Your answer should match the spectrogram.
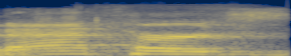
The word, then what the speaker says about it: Bathurst: Bathurst, Yeah.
